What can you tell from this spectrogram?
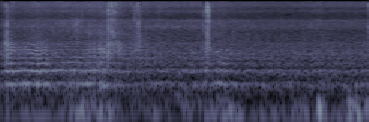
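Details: Steady droning hum of honey bees busily at work in early spring, colonies gathering honey, with a clear low tone and its overtone holding through, plus occasional sharp ticks and a soft thump.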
